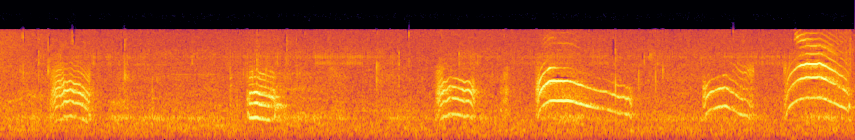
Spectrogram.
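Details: Newborn Maine Coon kittens, four days old, giving shrill rising-then-falling mews spaced a second or two apart against a steady background hiss, the last calls louder and higher.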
